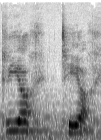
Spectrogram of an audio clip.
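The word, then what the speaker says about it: Cridhe an Taighe: of our cooking kitchen, which is pronounced Crioch Teoch, which when translated from the Gaelic origin actually means the heart of the home.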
